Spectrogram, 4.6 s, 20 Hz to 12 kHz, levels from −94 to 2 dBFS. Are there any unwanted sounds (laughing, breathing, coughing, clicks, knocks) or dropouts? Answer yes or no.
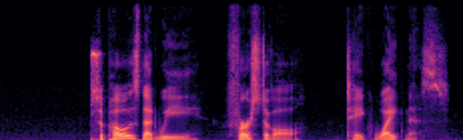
no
